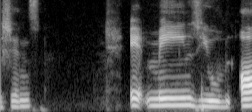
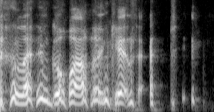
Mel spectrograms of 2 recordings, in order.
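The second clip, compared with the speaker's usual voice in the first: laughing; 6 semitones higher, 8 dB louder than usual. Real, not acted. Laughing at own joke.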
